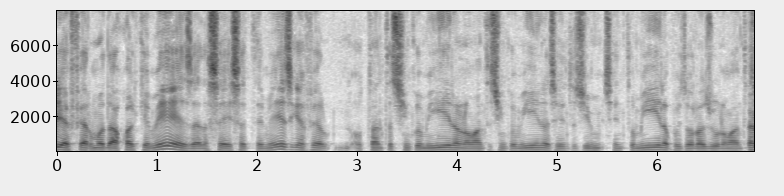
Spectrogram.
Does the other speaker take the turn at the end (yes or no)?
yes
